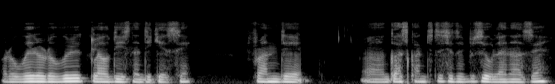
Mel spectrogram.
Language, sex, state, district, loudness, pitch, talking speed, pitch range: Nagamese, male, Nagaland, Kohima, -16 LUFS, 125 Hz, 175 wpm, 115-130 Hz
